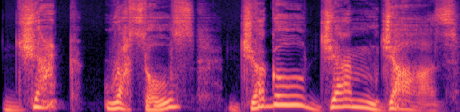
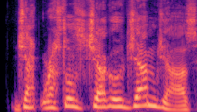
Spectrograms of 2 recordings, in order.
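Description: First: The phrase is said at a moderate pace. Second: The phrase is said at a very fast pace.

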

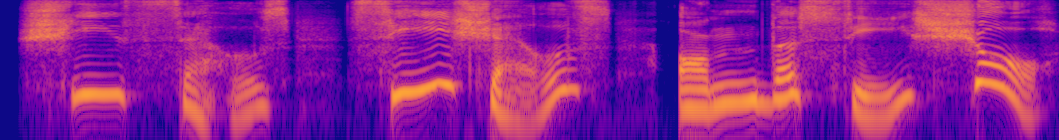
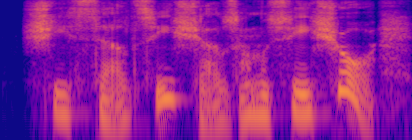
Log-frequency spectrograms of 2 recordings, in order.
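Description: First: It is said at a slow pace. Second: It is said at a very fast pace.

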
